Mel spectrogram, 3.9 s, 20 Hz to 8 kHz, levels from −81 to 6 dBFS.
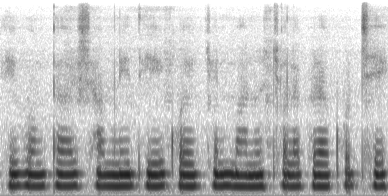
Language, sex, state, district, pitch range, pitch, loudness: Bengali, female, West Bengal, Kolkata, 175-180 Hz, 175 Hz, -13 LUFS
